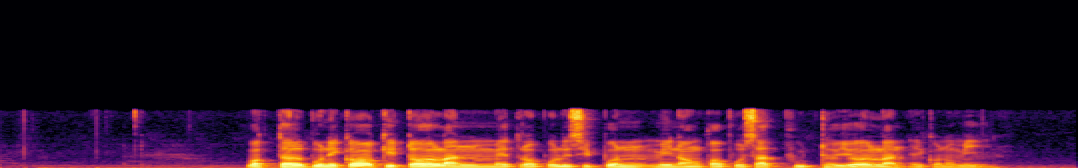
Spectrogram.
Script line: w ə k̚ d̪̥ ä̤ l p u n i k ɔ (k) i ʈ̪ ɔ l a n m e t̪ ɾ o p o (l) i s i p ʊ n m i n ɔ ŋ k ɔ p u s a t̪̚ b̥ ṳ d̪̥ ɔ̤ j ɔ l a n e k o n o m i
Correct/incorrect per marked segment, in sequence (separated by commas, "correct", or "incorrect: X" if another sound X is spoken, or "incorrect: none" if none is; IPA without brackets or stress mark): correct, correct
